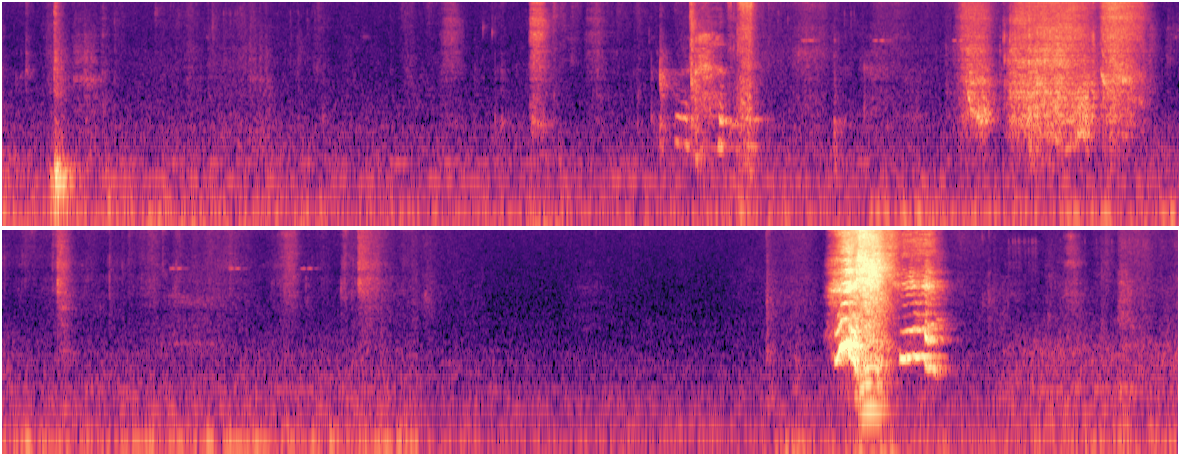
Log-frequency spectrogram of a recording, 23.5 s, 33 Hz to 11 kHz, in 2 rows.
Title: spray sneezing (Sample, 4K Quality)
